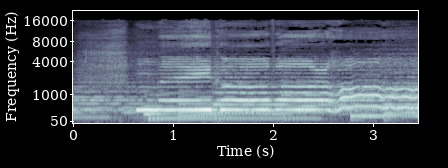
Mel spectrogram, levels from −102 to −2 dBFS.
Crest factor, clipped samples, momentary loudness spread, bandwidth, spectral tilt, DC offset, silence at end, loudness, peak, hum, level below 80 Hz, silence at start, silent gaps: 12 dB; under 0.1%; 9 LU; 16.5 kHz; -5 dB/octave; under 0.1%; 0 s; -15 LUFS; -4 dBFS; none; -58 dBFS; 0 s; none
